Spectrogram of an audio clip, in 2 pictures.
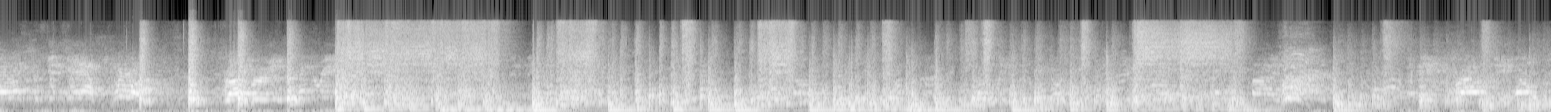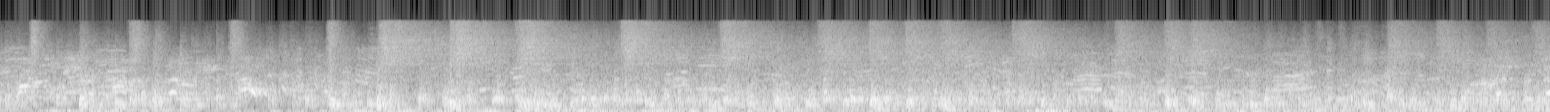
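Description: Marching band passing in a parade: for the first three seconds the drum line plays separate hits, then the full band comes in, with low brass from the sousaphones, saxophones and bass drum and cymbals keeping a steady marching beat.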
